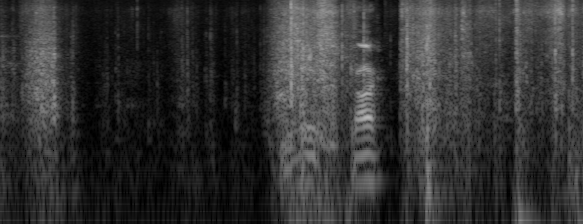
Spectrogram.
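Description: Packing paper rustles and crinkles as it is pulled out.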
